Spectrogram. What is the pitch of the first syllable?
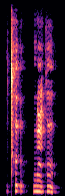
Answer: high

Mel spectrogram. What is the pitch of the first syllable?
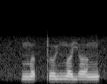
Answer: low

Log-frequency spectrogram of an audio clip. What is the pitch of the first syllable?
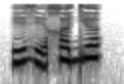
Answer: rising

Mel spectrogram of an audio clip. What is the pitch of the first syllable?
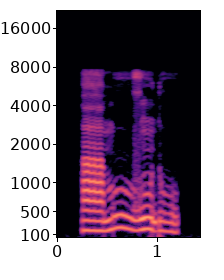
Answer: low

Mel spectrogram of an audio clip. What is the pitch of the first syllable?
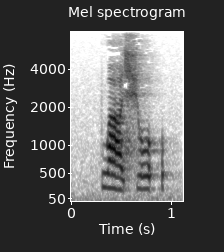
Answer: falling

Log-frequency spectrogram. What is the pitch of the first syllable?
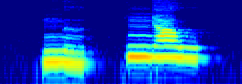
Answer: low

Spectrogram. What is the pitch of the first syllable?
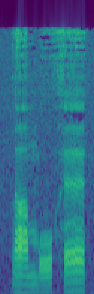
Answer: low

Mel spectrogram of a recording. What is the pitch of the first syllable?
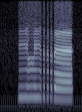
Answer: high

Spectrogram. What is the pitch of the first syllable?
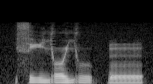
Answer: high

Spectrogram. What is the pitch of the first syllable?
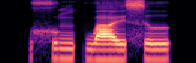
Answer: high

